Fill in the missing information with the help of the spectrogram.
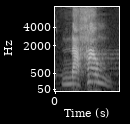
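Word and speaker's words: נחם: La primera palabra que se usó en el Antiguo Testamento es naham. En el hebreo que se escribe nach. La ch en el hebreo se pronuncia como J y significa cambiar la manera de pensar.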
